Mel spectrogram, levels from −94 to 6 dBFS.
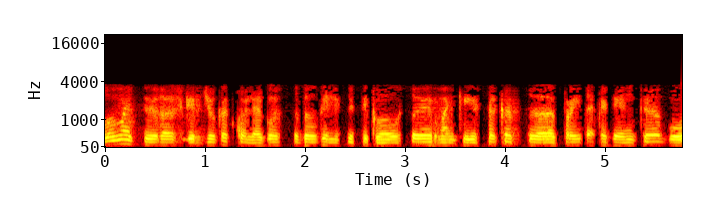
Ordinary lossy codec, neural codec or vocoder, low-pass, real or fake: AAC, 16 kbps; codec, 44.1 kHz, 2.6 kbps, DAC; 3.6 kHz; fake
